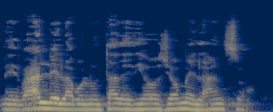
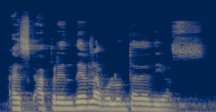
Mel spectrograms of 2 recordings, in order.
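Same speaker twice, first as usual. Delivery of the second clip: usual speaking voice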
